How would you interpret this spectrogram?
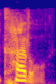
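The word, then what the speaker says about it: Cuttle: of man is Captain cuddle said Mrs MC Stinger with a sharp stress on the first syllable of the captain's name to take on for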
